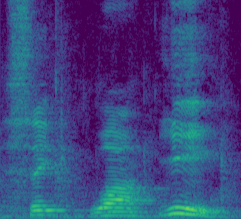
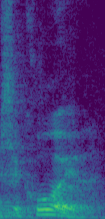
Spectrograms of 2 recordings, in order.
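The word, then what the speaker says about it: Sequoyah: Sequoia, for example, according to Mooney, it was pronounced Sequoyee, but it became Sequoia over the years.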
